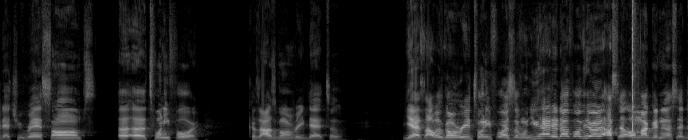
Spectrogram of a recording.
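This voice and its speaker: A man's voice: medium pitch, a bit bright. Chatty man leading a Bible study. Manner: chatty, quizzes the group, Southern-style "y'all"; reads scripture aloud slowly. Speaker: Bible teacher. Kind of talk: casual Bible study teaching.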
